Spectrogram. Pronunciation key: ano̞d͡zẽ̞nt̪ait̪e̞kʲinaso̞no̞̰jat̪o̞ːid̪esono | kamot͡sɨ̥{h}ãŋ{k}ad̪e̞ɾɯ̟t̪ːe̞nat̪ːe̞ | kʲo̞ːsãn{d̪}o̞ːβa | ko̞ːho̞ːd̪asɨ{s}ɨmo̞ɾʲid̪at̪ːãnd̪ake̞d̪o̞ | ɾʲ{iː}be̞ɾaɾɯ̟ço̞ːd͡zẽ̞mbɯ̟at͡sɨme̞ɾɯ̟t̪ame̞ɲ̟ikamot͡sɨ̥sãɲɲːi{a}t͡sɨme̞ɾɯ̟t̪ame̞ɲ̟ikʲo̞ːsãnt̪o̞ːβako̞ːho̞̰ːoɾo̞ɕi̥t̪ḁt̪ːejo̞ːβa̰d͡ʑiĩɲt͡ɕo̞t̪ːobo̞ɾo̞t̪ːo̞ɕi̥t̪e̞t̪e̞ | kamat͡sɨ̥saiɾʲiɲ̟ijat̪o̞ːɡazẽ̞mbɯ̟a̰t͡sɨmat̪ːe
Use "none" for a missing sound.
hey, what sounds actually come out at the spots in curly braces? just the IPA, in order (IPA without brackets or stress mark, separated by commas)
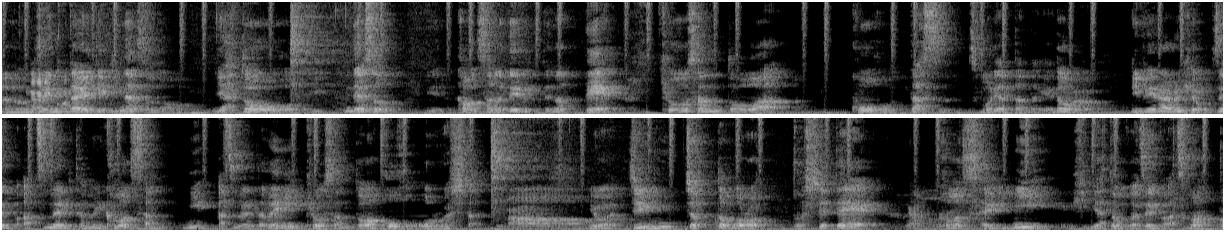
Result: s, ɡ, t̪, t͡s, i, a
